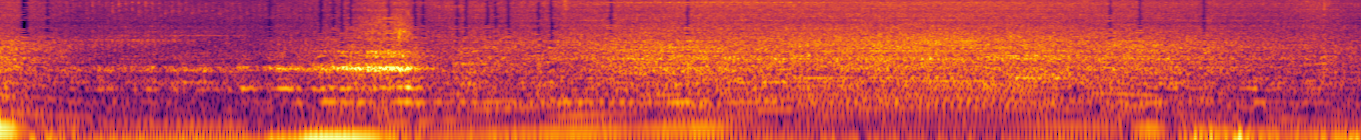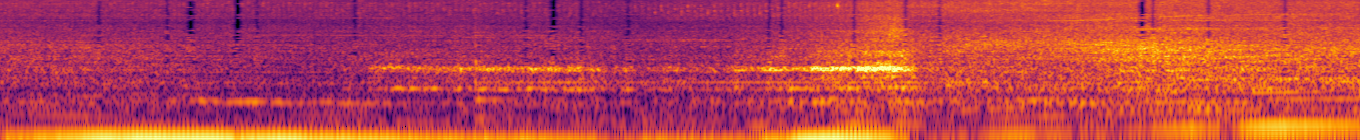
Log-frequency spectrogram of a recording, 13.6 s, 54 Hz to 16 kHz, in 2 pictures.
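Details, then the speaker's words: Engine on a dyno stuck in limp mode: revs up repeatedly, flattens out at about 3,000 rpm and drops back, unable to rev further; cause still being diagnosed, and unplugging the wheel speed sensors was considered. "well it still isn't revving it that time it was only going to about 3,000 RPM so trying to see what it's doing"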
